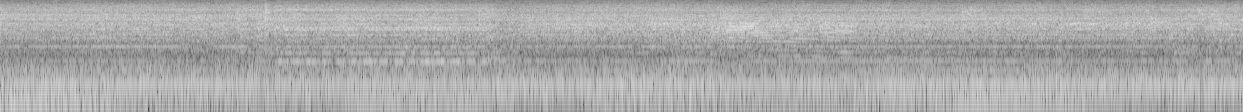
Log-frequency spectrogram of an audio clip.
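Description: Industrial round waste baler running as it bales worn car tyres: steady machine noise with a constant low hum and a dull low throb that comes back every second or two.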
